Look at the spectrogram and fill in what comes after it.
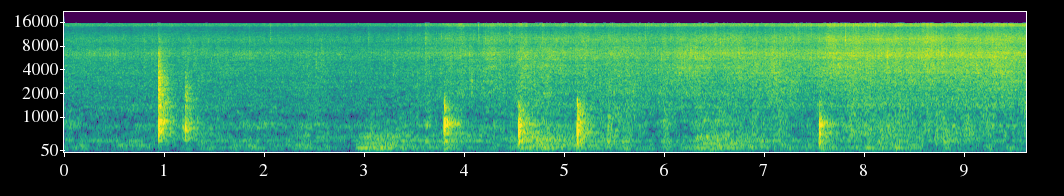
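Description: Chopped onions, curry leaves and ginger-garlic paste sizzling in hot oil in a non-stick kadai, stirred with a wooden spatula that knocks against the pan a few times. The sizzle grows louder as the stirring gets going.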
